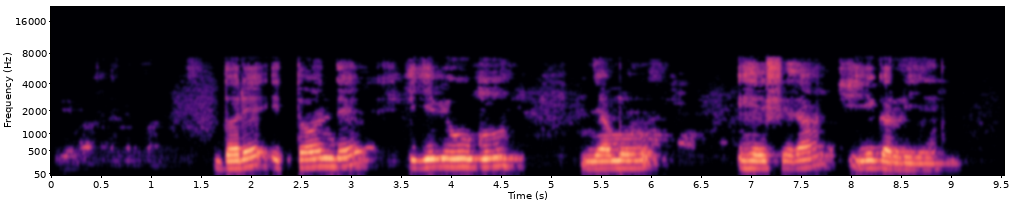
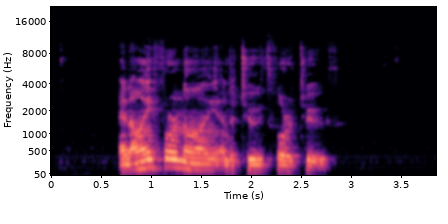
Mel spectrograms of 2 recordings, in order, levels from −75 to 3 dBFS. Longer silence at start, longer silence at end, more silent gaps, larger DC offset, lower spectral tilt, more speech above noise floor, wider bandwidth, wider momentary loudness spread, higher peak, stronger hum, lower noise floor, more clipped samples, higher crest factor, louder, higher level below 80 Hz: second, 0.15 s vs 0.65 s; second, 0.45 s vs 1.1 s; neither; neither; about the same, -5 dB/octave vs -5.5 dB/octave; second, 35 dB vs 50 dB; second, 7.8 kHz vs 10.5 kHz; first, 19 LU vs 12 LU; about the same, -2 dBFS vs -2 dBFS; neither; second, -51 dBFS vs -66 dBFS; neither; about the same, 16 dB vs 18 dB; about the same, -16 LUFS vs -17 LUFS; about the same, -58 dBFS vs -58 dBFS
